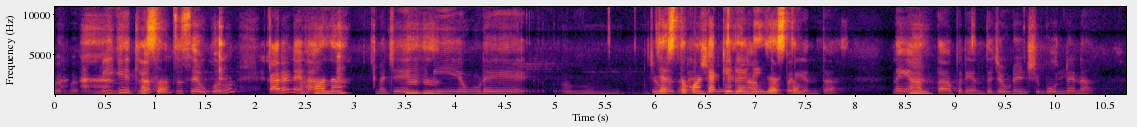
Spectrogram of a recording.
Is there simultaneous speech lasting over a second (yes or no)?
yes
